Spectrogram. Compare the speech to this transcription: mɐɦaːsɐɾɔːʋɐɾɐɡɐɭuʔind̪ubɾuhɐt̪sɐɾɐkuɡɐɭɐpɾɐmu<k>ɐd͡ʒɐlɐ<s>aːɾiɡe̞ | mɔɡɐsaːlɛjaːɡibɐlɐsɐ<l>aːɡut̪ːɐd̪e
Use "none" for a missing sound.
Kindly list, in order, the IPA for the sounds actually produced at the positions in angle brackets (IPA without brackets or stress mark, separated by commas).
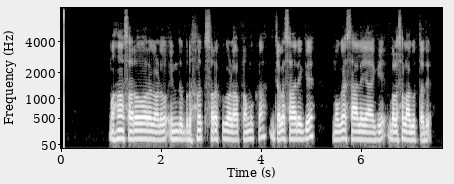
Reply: kʰ, s, l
